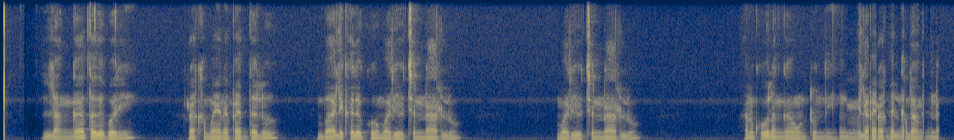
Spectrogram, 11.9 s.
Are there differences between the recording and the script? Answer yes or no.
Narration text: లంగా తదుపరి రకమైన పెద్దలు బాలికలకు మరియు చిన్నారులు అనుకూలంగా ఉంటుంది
yes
